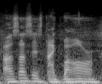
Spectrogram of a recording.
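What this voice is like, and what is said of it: Imperfect put-on Québécois accent. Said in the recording (French): “c'était un accent canadien si jamais, hein. Je suis désolé, il n'est pas parfait. ... Québécois”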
